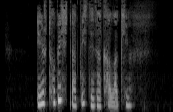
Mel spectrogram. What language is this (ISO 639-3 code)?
kat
